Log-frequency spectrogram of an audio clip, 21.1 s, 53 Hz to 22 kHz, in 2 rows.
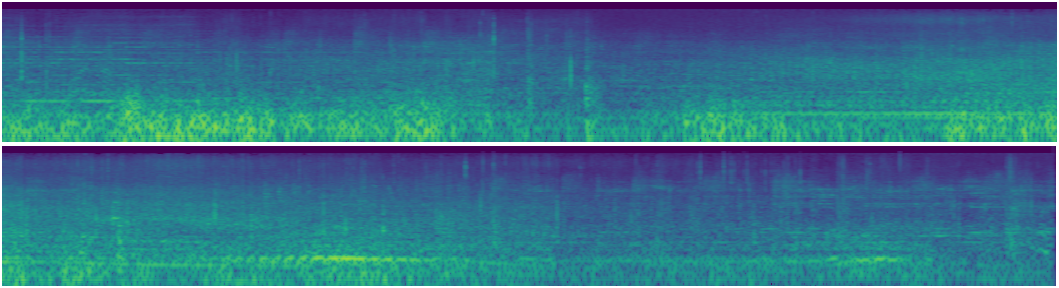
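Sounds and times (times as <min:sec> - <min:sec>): car engine running: 0:00.0 - 0:21.0.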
